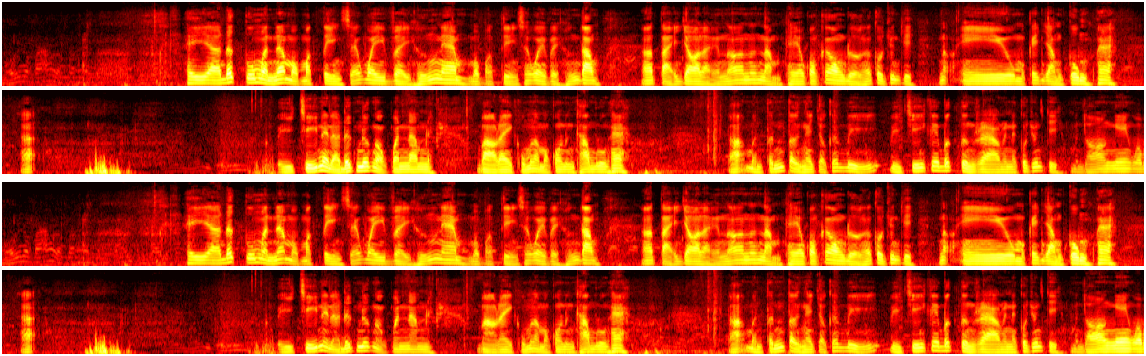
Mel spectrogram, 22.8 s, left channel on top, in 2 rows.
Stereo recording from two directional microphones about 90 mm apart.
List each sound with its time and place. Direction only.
1.5 s a sound: 45° left (ahead or behind)
2.4 s speech: 60° left (ahead or behind); by 11.1 s 15° left (ahead or behind)
11.6 s speech: 30° left (ahead or behind)
12.2 s a sound: 25° left (ahead or behind)
14.1 s speech: 45° left (ahead or behind)
14.4 s speech: 70° left (ahead or behind); by 22.2 s 15° left (ahead or behind)
22.2 s speech: centre (ahead or behind)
